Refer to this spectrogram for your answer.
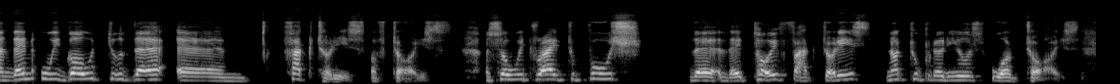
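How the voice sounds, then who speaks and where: Here a woman speaks in a Spanish accent at a very slow pace. Her pitch is fairly high, with lively intonation. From Argentina. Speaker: peace education scholar. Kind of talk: interview. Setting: video call. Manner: halting.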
